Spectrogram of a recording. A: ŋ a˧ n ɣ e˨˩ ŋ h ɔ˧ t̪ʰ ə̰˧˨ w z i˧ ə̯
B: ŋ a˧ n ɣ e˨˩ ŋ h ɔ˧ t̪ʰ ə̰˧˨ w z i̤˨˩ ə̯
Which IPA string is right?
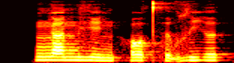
A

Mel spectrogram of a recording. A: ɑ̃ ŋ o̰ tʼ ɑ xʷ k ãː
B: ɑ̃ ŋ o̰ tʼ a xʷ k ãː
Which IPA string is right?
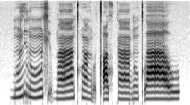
A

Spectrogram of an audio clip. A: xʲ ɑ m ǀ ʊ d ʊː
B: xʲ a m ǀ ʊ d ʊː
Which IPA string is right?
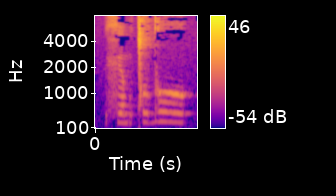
B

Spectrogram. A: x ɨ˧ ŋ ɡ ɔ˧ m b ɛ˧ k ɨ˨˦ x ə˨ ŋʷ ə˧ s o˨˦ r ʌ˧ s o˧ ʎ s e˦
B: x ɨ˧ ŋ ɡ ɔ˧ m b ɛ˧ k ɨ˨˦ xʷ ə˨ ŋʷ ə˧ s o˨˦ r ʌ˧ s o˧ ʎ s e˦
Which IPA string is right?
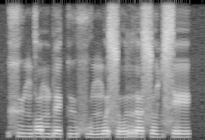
B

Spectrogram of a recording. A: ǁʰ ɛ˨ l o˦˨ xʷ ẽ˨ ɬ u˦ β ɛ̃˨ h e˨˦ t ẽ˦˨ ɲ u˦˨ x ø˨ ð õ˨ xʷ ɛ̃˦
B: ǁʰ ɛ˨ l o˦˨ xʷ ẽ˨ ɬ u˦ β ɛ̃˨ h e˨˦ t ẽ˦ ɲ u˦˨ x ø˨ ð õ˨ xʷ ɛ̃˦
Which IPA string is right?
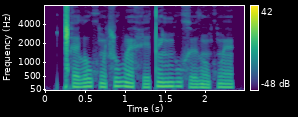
B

